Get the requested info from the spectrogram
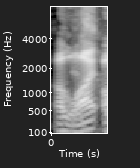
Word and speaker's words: Alioth: Alioth? – Alioth.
